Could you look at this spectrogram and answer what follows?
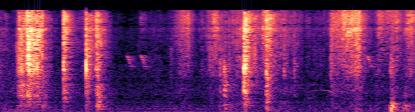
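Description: Dog tearing and pulling at a bag with its mouth and paws, making irregular rustling, crackling bursts, with a soft knock near the end.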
